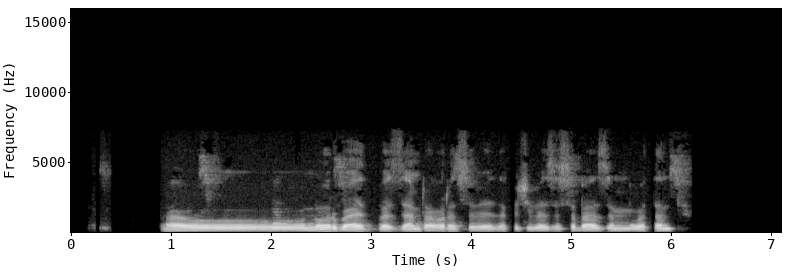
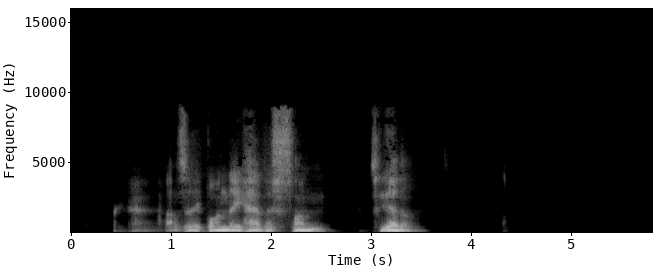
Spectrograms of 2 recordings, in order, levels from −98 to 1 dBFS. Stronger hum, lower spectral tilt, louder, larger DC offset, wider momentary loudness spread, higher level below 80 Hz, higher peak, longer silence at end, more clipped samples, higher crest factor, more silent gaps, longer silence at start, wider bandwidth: neither; first, -8.5 dB/octave vs -6.5 dB/octave; first, -17 LUFS vs -30 LUFS; neither; second, 7 LU vs 16 LU; second, -64 dBFS vs -54 dBFS; first, -2 dBFS vs -14 dBFS; second, 1.1 s vs 2.4 s; neither; about the same, 16 dB vs 20 dB; second, none vs 2.74-2.87 s; first, 0.9 s vs 0.65 s; second, 6.6 kHz vs 9.2 kHz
